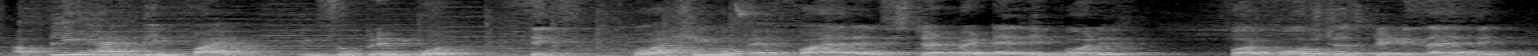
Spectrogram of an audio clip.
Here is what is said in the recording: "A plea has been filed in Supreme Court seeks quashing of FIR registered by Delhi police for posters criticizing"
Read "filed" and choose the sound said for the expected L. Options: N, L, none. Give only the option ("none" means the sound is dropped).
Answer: none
